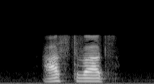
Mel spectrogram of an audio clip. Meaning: 1. god 2. God of Christianity
- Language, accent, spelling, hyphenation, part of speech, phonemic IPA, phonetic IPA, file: Armenian, Eastern Armenian, աստված, աստ‧ված, noun, /ɑstˈvɑt͡s/, [ɑstvɑ́t͡s], Hy-աստված1.ogg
